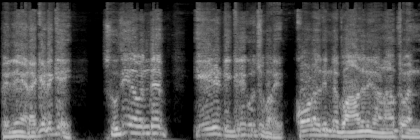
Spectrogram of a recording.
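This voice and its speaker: A man's voice: mid-range voice, big pitch swings, fast, pushed and bright, husky, full character voice. A man voicing a tough, protective young man who talks bluntly and scolds, in a fan-dubbed drama. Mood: wistful.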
